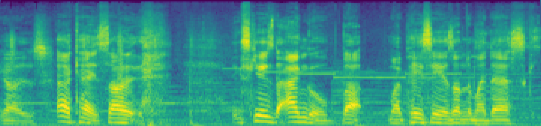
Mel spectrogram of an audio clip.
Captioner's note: laughs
